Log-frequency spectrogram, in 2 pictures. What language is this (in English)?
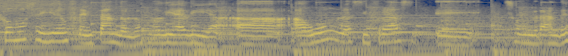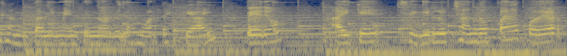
Spanish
